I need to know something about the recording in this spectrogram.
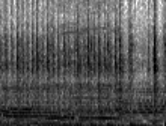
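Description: Folk music led by a dhol drum: low bass strokes about four a second, each one dropping in pitch, under a long held melodic note that slides slightly down and stops near the end.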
